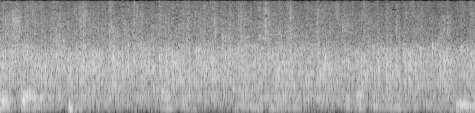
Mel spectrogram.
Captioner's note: applause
